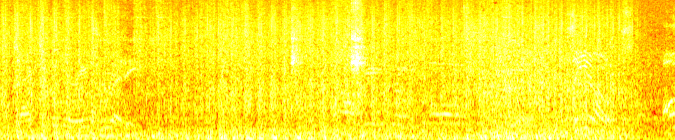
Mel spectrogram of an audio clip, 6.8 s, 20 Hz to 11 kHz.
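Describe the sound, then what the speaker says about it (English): Dense, continuous gunfire and explosions fill a Warhammer 40,000 Dawn of War II battle, with rapid overlapping shots and booming impacts throughout at a steady, loud level. "Tactical squad, return fire."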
